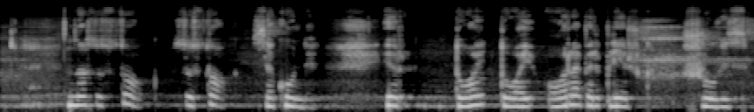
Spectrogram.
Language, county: Lithuanian, Panevėžys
